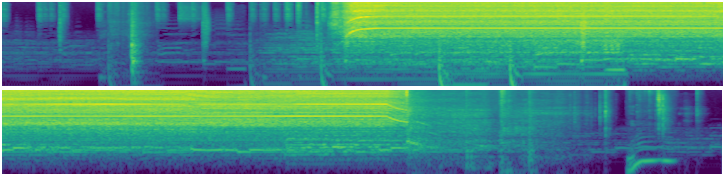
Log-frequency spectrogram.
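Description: Handheld hair dryer switched on about three seconds in, running with a steady high whine over the hiss of its airflow for about eight seconds. It is then switched off, and the whine falls away as the fan spins down.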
